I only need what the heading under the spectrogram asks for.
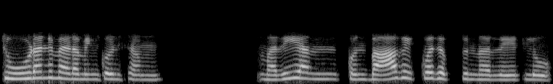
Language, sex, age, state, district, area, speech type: Telugu, female, 18-30, Telangana, Karimnagar, urban, conversation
